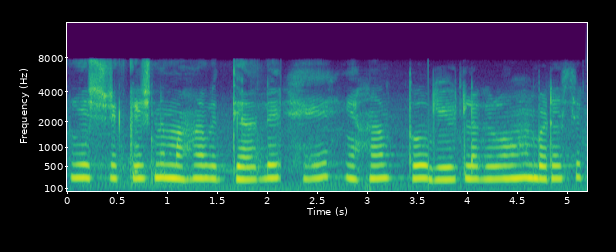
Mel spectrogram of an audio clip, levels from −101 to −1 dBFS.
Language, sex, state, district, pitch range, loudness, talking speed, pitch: Hindi, female, Uttar Pradesh, Varanasi, 250-265 Hz, -15 LUFS, 175 wpm, 255 Hz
